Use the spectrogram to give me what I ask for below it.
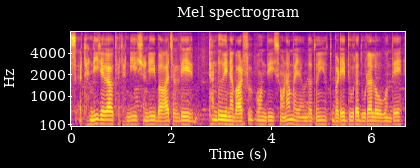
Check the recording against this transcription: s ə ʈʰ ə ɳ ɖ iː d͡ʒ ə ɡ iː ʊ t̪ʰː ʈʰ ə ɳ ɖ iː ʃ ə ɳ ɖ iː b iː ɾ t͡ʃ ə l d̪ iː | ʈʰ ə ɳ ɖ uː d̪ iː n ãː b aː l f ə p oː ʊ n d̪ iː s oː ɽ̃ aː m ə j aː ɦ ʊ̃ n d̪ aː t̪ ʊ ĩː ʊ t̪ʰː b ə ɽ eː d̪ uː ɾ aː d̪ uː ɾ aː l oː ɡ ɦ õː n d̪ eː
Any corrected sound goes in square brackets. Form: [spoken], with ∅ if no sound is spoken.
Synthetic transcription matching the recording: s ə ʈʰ ə ɳ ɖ iː d͡ʒ ə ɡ [aː] ʊ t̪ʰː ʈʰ ə ɳ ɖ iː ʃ ə ɳ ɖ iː b [aː] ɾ t͡ʃ ə l d̪ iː | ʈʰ ə ɳ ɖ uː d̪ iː n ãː b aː [ɾ] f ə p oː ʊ n d̪ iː s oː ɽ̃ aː m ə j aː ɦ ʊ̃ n d̪ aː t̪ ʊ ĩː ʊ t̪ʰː b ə ɽ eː d̪ uː ɾ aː d̪ uː ɾ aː l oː ɡ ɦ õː n d̪ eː

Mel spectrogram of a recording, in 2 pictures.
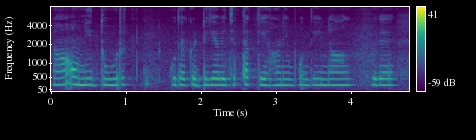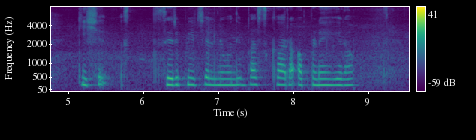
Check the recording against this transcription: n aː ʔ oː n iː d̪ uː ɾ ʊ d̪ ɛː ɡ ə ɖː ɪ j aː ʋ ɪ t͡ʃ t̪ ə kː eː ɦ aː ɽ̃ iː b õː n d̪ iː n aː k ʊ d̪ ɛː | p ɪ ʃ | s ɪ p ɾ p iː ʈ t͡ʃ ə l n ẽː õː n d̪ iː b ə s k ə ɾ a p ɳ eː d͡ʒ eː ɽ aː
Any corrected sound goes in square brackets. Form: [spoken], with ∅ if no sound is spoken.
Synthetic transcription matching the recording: n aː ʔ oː n iː d̪ uː ɾ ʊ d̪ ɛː ɡ ə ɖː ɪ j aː ʋ ɪ t͡ʃ t̪ ə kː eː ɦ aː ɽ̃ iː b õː n d̪ iː n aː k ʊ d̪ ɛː | [k] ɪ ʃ | s ɪ [∅] ɾ p iː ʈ t͡ʃ ə l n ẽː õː n d̪ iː b ə s k ə ɾ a p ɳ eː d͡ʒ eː ɽ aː

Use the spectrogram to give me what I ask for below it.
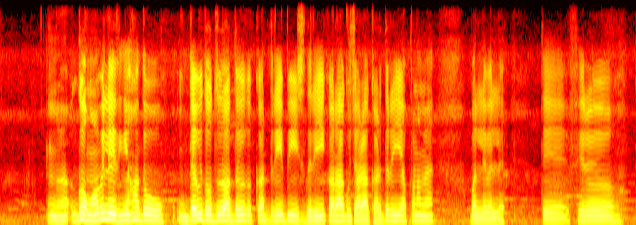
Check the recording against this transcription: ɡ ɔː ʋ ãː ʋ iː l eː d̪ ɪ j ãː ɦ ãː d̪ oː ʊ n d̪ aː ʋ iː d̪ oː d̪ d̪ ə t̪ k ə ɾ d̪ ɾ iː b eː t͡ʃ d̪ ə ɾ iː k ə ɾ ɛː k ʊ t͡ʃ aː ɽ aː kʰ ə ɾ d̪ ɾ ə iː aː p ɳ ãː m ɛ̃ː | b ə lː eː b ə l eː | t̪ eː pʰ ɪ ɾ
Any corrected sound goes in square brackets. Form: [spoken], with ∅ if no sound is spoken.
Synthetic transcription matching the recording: ɡ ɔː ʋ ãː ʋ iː l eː d̪ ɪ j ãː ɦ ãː d̪ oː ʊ n d̪ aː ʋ iː d̪ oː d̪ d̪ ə [d̪] k ə ɾ d̪ ɾ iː b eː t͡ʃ d̪ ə ɾ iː k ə ɾ [aː] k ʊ t͡ʃ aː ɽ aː [k] ə ɾ d̪ ɾ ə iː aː p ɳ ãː m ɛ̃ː | b ə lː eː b ə l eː | t̪ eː pʰ ɪ ɾ

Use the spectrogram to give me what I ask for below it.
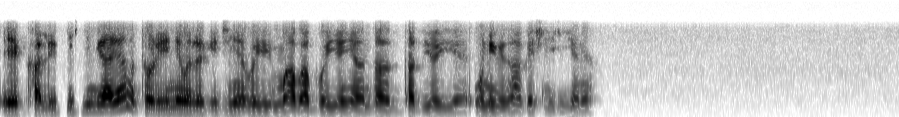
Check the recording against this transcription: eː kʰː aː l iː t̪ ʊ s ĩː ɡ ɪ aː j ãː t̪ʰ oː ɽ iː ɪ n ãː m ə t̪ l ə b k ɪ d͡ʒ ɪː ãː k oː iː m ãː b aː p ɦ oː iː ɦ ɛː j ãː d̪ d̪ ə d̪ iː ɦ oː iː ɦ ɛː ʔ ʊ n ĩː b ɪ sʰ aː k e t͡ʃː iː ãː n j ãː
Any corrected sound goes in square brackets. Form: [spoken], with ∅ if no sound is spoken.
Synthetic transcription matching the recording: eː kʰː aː l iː t̪ ʊ s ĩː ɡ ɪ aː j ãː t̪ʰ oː ɽ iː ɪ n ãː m ə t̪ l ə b k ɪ d͡ʒ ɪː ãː k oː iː m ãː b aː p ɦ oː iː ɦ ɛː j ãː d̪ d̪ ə d̪ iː ɦ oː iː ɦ ɛː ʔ ʊ n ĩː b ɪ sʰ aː k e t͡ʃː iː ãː n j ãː

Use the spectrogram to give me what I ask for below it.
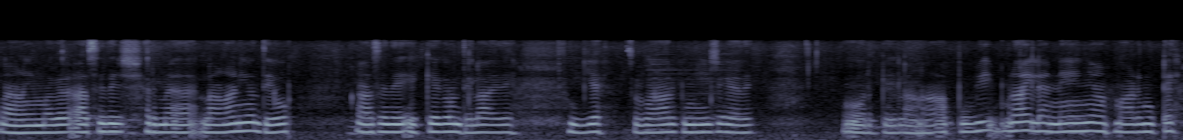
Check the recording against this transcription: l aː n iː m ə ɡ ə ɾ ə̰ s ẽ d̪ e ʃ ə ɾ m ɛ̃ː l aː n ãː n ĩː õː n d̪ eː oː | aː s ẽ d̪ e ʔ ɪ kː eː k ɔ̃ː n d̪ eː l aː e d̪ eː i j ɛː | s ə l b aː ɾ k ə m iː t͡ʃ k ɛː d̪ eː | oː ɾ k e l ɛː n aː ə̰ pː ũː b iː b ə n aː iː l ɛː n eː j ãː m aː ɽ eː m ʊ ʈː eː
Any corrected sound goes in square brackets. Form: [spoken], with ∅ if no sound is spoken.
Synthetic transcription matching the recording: l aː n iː m ə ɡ ə ɾ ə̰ s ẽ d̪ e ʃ ə ɾ m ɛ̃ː l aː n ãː n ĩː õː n d̪ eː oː | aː s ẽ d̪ e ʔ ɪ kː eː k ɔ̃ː n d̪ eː l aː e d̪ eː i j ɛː | s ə l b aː ɾ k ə m iː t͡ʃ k ɛː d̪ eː | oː ɾ k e l [aː] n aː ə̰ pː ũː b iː b ə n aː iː l ɛː n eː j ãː m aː ɽ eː m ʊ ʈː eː

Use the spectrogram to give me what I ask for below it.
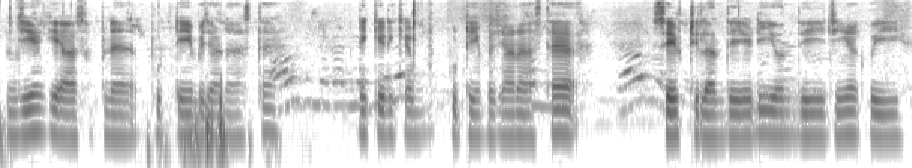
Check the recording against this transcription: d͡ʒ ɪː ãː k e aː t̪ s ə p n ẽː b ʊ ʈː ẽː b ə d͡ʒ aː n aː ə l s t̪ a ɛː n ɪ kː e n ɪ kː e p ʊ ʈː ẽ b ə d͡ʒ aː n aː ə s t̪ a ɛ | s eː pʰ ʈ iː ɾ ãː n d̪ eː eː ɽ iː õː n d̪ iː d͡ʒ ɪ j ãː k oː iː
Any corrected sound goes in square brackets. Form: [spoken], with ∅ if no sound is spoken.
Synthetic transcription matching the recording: d͡ʒ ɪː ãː k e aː [∅] s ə p n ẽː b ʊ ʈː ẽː b ə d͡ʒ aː n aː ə [∅] s t̪ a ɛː n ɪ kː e n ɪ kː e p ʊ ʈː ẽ b ə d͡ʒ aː n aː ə s t̪ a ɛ | s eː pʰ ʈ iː [l] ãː n d̪ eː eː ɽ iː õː n d̪ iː d͡ʒ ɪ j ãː k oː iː

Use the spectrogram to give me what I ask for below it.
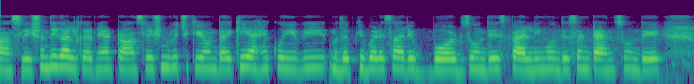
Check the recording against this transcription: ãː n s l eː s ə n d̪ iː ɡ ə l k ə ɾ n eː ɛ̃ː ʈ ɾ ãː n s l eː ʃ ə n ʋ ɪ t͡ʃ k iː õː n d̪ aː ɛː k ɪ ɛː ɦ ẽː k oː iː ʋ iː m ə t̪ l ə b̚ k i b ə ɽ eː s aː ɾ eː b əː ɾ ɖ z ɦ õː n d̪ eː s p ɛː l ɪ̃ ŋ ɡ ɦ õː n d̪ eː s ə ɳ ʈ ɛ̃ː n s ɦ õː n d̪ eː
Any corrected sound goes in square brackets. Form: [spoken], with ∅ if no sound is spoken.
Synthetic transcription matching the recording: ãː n s l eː [ʃ] ə n d̪ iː ɡ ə l k ə ɾ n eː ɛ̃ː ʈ ɾ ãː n s l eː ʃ ə n ʋ ɪ t͡ʃ k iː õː n d̪ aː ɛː k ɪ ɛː ɦ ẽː k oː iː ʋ iː m ə t̪ l ə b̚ k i b ə ɽ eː s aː ɾ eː b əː ɾ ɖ z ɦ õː n d̪ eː s p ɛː l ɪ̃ ŋ ɡ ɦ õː n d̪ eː s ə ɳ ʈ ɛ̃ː n s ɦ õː n d̪ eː

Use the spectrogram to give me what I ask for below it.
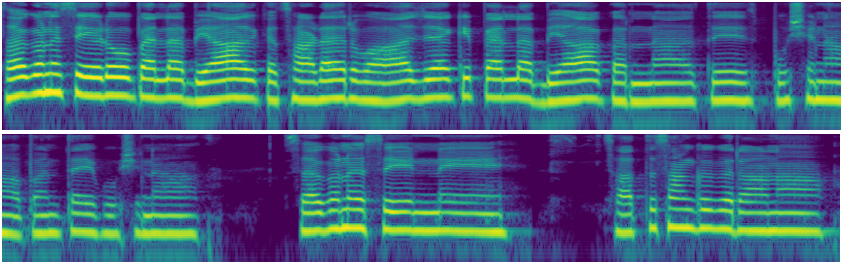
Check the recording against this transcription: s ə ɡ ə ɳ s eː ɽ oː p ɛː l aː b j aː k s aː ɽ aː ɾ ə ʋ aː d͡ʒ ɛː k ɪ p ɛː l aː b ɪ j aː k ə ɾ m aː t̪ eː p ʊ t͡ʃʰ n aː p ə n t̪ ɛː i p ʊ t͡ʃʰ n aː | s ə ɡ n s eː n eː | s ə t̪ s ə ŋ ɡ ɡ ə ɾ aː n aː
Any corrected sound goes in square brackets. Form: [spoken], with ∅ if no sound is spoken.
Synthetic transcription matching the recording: s ə ɡ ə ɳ s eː ɽ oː p ɛː l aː b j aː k s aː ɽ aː ɾ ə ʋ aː d͡ʒ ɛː k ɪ p ɛː l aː b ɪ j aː k ə ɾ [n] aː t̪ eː p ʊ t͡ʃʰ n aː p ə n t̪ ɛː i p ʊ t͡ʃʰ n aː | s ə ɡ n s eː n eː | s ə t̪ s ə ŋ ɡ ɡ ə ɾ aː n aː

